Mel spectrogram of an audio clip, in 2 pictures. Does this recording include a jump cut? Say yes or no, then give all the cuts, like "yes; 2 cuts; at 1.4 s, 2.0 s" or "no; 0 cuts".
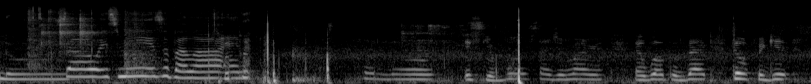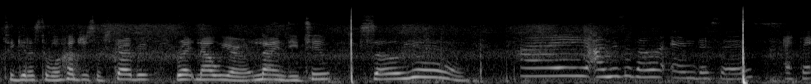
no; 0 cuts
